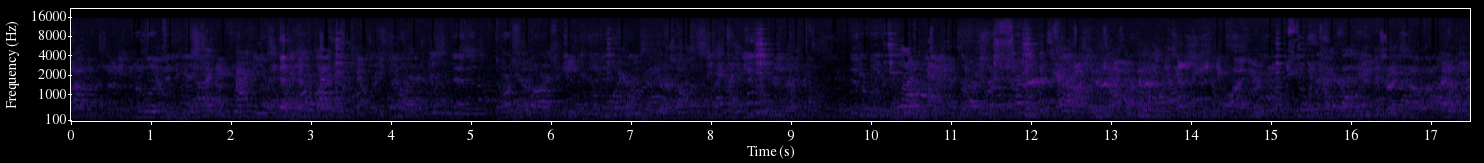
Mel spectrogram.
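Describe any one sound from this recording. An audience murmurs and chatters in a large echoing room.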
